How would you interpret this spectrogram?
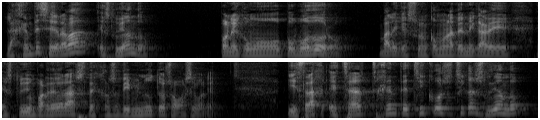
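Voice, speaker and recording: A man hosting a solo podcast from his home office. His voice sits at an ordinary middle pitch. He talks loosely and casually, jumping between thoughts with fillers and frequent tag questions. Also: expressive, fairly quick. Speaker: podcast host.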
